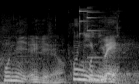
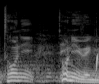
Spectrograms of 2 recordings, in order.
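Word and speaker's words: Tonywack: 토니액이에요? 토니웩이라는 브랜드인데 액이 아니라 와, 진짜 부끄럽다. 토니 웩요?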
